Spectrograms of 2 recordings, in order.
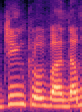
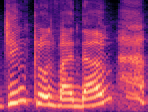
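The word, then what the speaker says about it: Jean-Claude Van Damme: don't blame you guys because J is like a French way of calling it but Jin it just sounded so off in my ears like Jin cloth vam and then when Lawrence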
